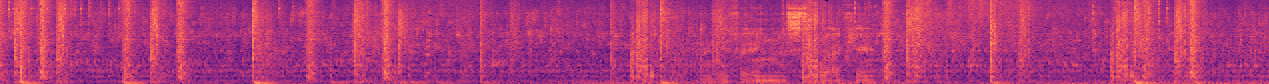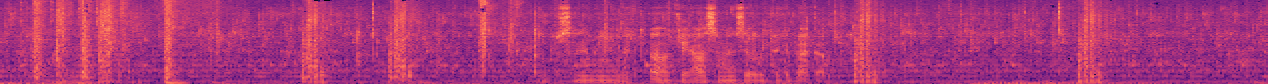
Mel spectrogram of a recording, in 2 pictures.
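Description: Sword slashes whoosh and strike again and again.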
